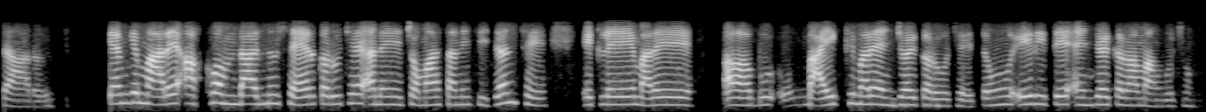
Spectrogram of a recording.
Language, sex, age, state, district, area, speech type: Gujarati, female, 30-45, Gujarat, Ahmedabad, urban, conversation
